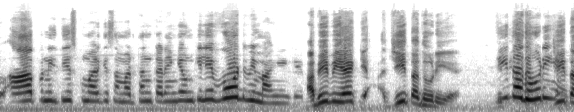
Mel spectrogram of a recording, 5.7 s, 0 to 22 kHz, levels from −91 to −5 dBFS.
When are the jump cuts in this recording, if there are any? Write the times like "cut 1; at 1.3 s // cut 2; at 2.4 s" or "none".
cut 1; at 2.9 s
